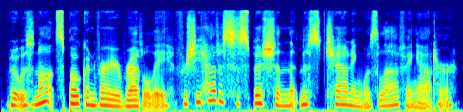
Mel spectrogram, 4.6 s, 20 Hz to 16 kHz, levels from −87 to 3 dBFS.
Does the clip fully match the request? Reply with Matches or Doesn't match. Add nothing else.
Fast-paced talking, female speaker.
Matches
